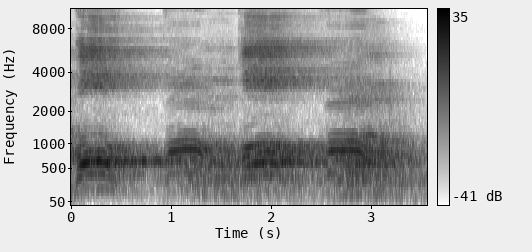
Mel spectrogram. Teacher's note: o q o q ditebalkan dengan cara mengangkat pangkal lidah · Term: huruf q, huruf Qaf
